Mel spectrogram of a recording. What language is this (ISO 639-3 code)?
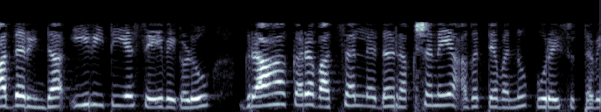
kan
